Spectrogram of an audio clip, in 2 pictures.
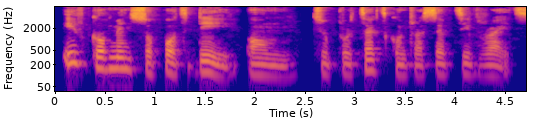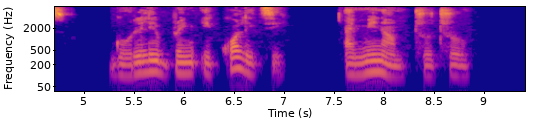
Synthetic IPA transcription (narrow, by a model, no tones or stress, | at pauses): ifɡɔvəmɛ̃ntsɔpʰɔtdeɔn | tʰupʰɹotʰɛk̚tkʰɔ̃ntɹasɛp̚tivɹaɪts | ɡoɹilibɹĩŋikwɔlitʰḭ | aɪmĩnãmtʰɹutʰɹu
